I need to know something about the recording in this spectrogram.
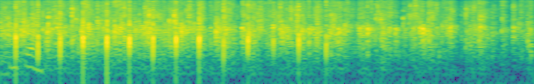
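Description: An audience breaks into applause, a dense wash of many hands clapping steadily, with a few sharp individual claps standing out early before the sound thins slightly toward the end.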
